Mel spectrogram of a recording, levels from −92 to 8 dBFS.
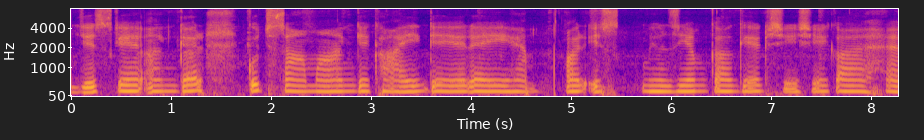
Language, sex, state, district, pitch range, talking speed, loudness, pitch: Hindi, female, Bihar, Kishanganj, 190-195 Hz, 115 wpm, -17 LUFS, 195 Hz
